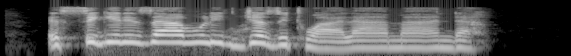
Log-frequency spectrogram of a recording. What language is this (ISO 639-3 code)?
lug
